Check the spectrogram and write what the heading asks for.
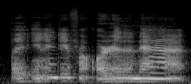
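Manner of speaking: high, quick put-on girl voice; girl's chat voice. Streamer joking in the teen girl's voice, high falsetto. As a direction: toss it off in falsetto. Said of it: "forgive my voices".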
